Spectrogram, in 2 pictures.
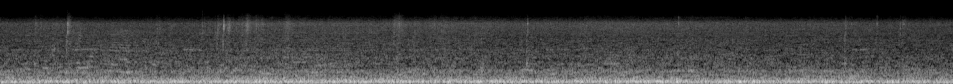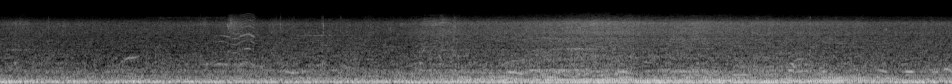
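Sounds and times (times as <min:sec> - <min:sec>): low rumbling background noise: 0:00.0 - 0:19.0.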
